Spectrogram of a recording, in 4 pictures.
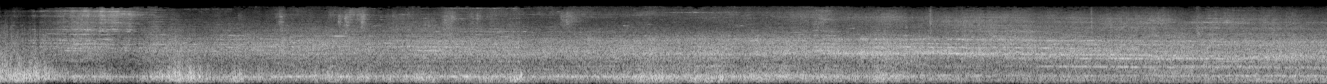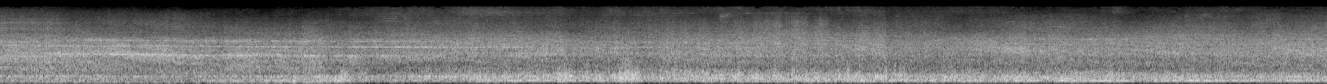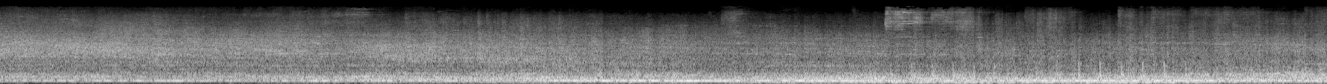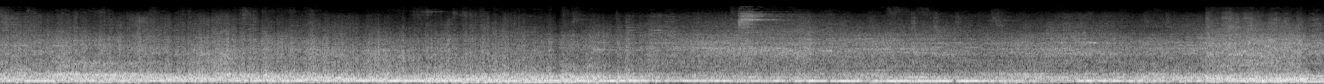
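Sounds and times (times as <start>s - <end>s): diesel locomotive engines: 0.0s - 53.0s
train wheels rumbling on rails: 0.0s - 53.0s.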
